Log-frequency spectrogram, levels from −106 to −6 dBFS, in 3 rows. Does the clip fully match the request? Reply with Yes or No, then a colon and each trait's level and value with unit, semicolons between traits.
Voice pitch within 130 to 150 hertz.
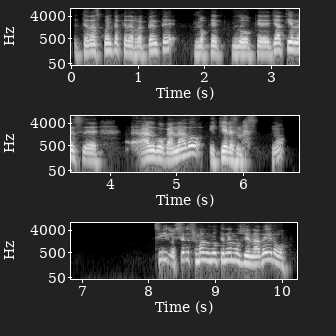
No: medium, 160 Hz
